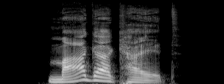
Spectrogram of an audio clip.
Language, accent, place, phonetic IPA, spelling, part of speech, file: German, Germany, Berlin, [ˈmaːɡɐkaɪ̯t], Magerkeit, noun, De-Magerkeit.ogg
- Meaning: leanness, skinniness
